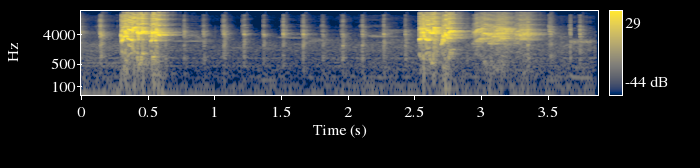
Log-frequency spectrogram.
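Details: Ngekek from a lovebird: a loud rasping squawk, a run of faint ticking clicks, then two more harsh, grating bursts close together.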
